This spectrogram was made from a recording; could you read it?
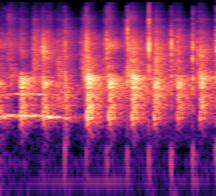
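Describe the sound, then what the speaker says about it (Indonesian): A short burst of scattered clapping from a small podcast studio audience, uneven and moderately loud, with a few sharper taps standing out. "Tepuk tangan dong untuk Cut Bre dong."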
